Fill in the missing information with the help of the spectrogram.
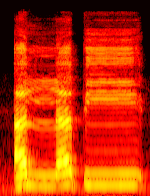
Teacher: تا یا زیر تی ہے تو آپ نے اسے کھینچ کر پڑھنا ہے 1 الف کے برابر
